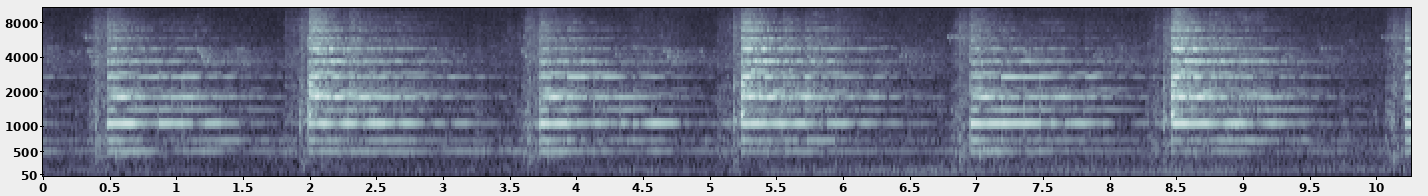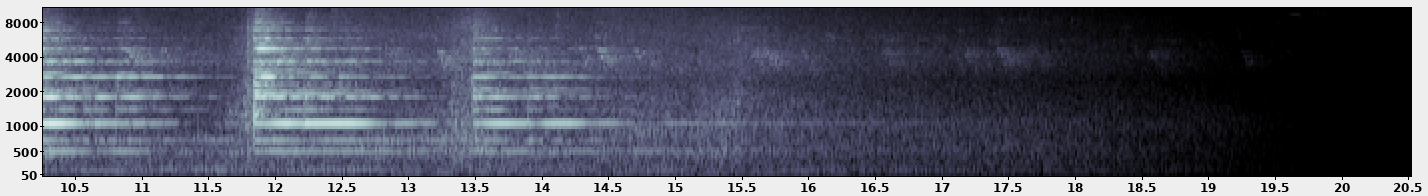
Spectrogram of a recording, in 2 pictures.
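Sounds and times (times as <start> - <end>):
parish church bells ringing: 0.0 - 15.8.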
